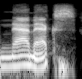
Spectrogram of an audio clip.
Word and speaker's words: Nammex: you are the president of a company called namex did i pronounce that correctly yes okay so namex is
